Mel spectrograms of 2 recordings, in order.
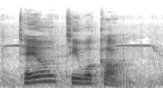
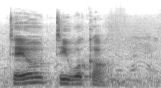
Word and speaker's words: Teotihuacan: Just to be clear, the pronunciation of the first place I'm visiting is Teotihuacan. That's Teotihuacan. Teotihuacan is home to the most famous large structures of ancient Mexico.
